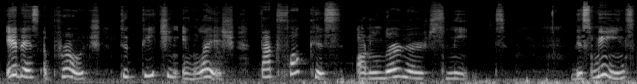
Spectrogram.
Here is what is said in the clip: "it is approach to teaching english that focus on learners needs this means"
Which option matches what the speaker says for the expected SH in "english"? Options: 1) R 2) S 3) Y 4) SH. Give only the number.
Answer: 4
